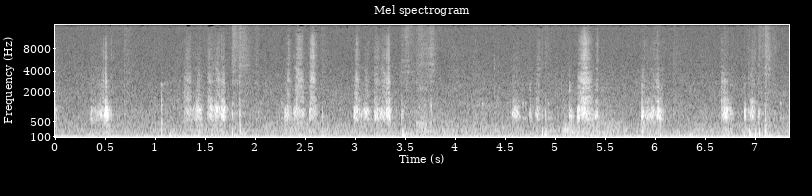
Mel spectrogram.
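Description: Artline 210 fineliner pen writing on lined paper: short, irregular scratches of the felt tip as each symbol is drawn, over a steady low hum.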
